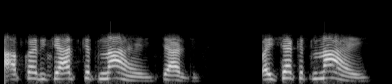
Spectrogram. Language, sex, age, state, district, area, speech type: Hindi, female, 60+, Uttar Pradesh, Jaunpur, urban, conversation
